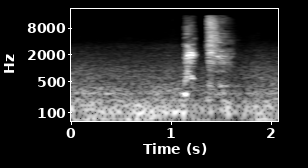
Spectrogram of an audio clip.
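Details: Man sneezing voluntarily on command: single sharp two-part sneeze, quick intake burst then forceful hissing blast, against quiet room noise; sneeze.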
